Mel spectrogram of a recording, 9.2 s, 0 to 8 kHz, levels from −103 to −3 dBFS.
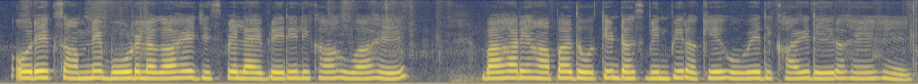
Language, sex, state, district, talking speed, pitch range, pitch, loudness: Hindi, female, Rajasthan, Jaipur, 165 wpm, 215-230 Hz, 220 Hz, -15 LUFS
